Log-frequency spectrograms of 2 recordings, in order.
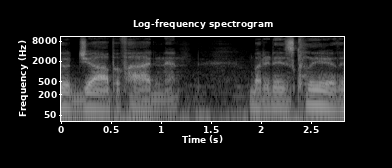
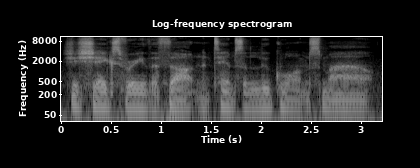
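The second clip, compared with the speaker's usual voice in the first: ordinary delivery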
